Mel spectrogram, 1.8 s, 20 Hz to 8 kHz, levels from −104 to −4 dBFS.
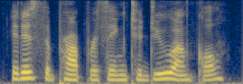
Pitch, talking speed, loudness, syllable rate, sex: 185 Hz, 265 wpm, -17 LUFS, 6.5 syllables/s, female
